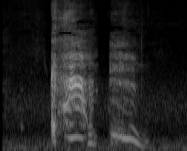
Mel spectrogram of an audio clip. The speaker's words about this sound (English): And I'm going to cough.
